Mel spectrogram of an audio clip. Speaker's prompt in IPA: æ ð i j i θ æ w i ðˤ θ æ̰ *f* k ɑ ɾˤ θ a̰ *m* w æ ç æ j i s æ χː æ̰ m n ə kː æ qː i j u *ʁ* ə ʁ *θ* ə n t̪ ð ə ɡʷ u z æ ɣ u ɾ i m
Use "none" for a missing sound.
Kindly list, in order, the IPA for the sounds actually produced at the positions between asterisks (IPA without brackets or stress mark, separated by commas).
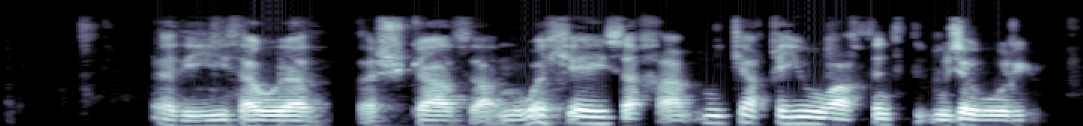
ʃ, n, ʁ, θ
